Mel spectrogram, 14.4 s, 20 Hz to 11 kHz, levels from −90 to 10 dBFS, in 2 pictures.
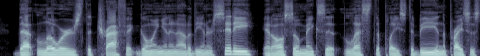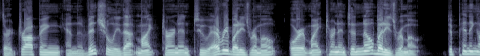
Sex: male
